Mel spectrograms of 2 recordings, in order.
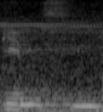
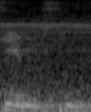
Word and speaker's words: Jimson: of the senior officers, not to pronounce it Gimson, because that upsets me. It upsets anybody that knows how to pronounce Jimson properly. So if you ever see the name Jimson spelled with a G, it's a soft G, because none of us drink gin and tonic, we drink gin and tonic.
